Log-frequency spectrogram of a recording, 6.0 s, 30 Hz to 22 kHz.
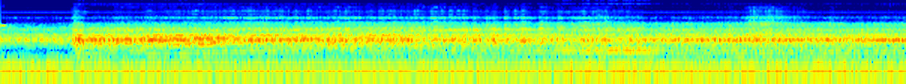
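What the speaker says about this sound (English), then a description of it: "let's fire this GenSet up and listen to it" A model locomotive GenSet engine with a SoundTraxx Tsunami2 sound decoder fires up. It starts with a sharp onset, then holds a steady, loud, droning mechanical hum with a brief tonal alarm-like accent near the end.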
